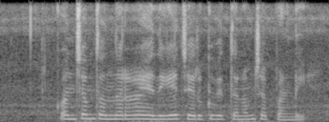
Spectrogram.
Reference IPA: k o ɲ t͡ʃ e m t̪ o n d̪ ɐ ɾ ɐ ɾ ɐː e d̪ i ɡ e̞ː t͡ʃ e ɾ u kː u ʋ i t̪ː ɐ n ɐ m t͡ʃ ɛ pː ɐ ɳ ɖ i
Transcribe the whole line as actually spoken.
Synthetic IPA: k o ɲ t͡ʃ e m t̪ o n d̪ ɐ ɾ ɐ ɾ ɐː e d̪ i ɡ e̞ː t͡ʃ e ɾ u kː u ʋ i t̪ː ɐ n ɐ m t͡ʃ ɛ pː ɐ ɳ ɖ i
